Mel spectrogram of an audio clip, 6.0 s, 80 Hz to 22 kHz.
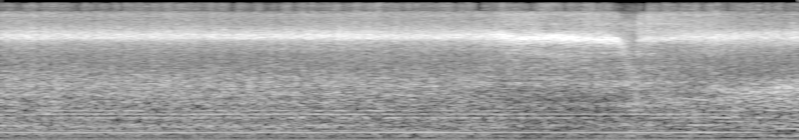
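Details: Craftsman Eager 1 self-propelled mower, first start of the season on a cold day, running to warm up before an oil change: loud, steady single-cylinder buzz at even speed, no sputter or surging; normal running.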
